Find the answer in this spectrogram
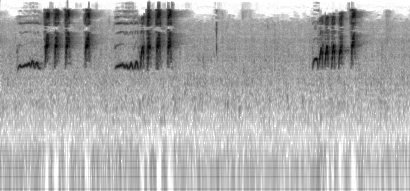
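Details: Red-whiskered bulbul singing for a cage-bird training recording: three phrases, each opening with a short rising whistle and then a fast burst of bright, sharp, high notes, with pauses between them.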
